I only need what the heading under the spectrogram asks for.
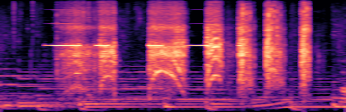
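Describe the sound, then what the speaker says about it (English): A power drill drives screws directly into a living tree, with a loud whirring motor rising and falling in short bursts and quick pulses near the end. "you just screw these directly into the tree"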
